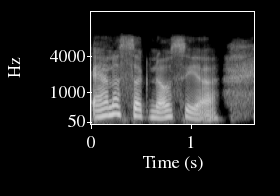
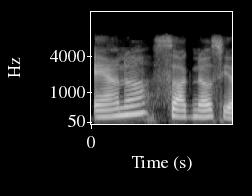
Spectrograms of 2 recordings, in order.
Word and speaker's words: anosognosia: Yeah, it's Anosognosia. It's Anosognia. I don't know if I got all the syllables in there, but if you Google it, it'll correct your spelling, and that'll be it.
